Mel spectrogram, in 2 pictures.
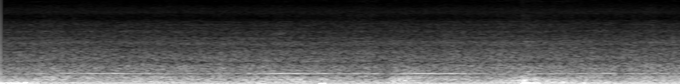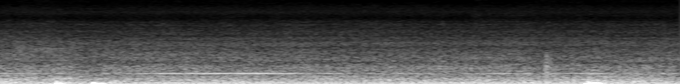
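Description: Wind buffets the microphone in gusts.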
